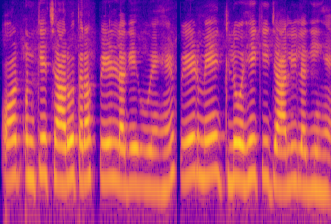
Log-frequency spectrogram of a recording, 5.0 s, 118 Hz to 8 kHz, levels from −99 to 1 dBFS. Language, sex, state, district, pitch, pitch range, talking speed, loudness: Hindi, female, Bihar, Saharsa, 270 Hz, 245-290 Hz, 180 wpm, -17 LUFS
